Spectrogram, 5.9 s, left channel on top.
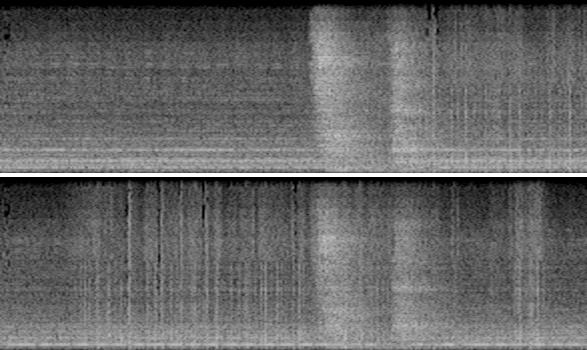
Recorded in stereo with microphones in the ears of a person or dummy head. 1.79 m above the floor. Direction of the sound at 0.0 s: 50° left (ahead or behind).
